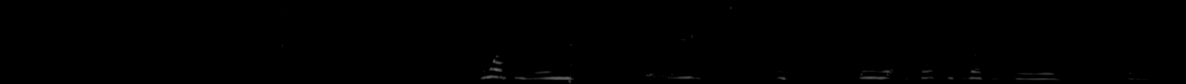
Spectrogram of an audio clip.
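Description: A plush toy rustles softly against a carpet.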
